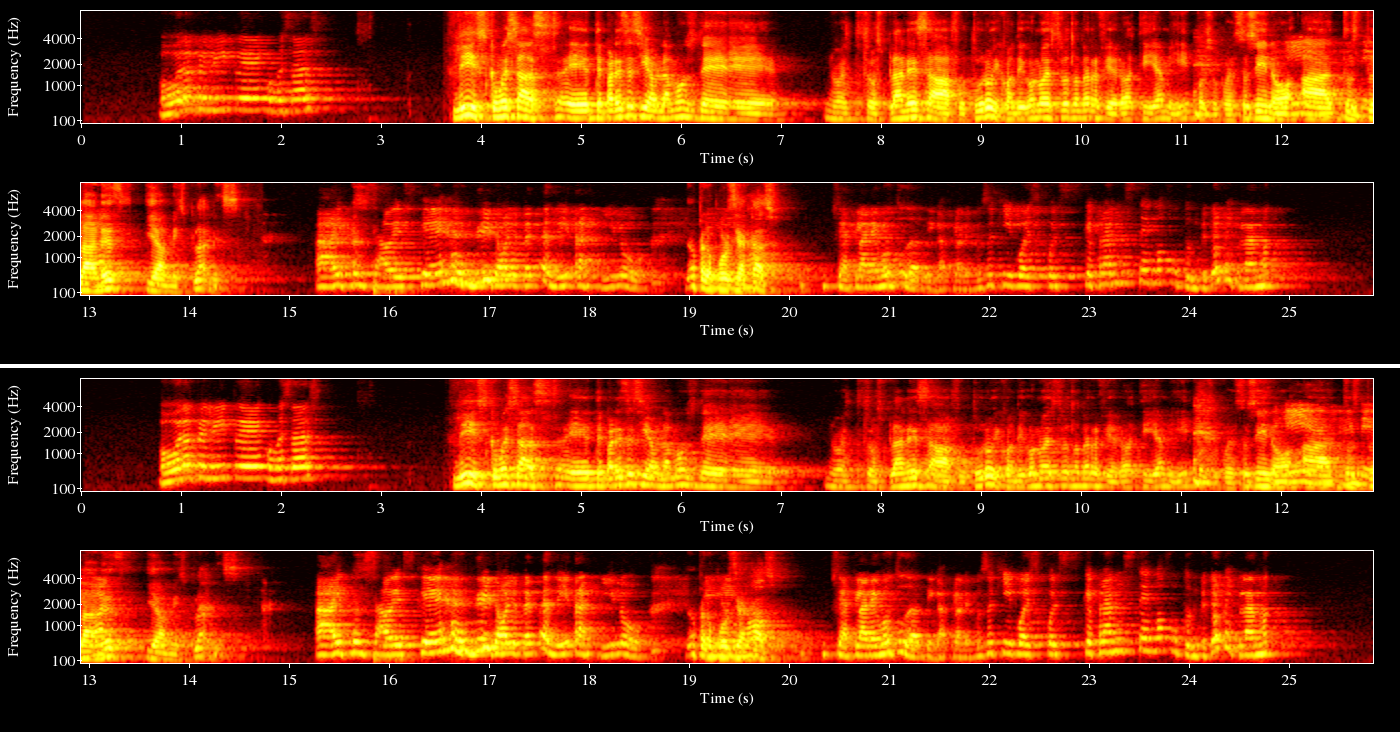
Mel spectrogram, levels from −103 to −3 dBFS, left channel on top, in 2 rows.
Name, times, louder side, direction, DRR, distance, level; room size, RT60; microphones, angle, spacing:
voice 1, 0.8-2.3 11.1-11.6 11.9-13.2 14.1-14.2 14.7-14.8 15.3-18.8 19.1-19.8 20.3-24.8, right 4 dB, 50° right, 0.4 m, -29 dB
voice 2, 3.7-7.0 7.4-13.3 13.6-14.5 19.0-19.8, left 4 dB, 80° left, 0.5 m, -23 dB
17.0 x 11.5 x 2.5 m
head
